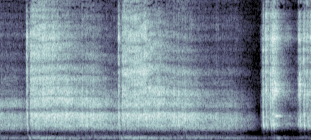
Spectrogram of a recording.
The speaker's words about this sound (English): Yo, honestly, fam, I think that needs to be followed with a motherfucking gunshot.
